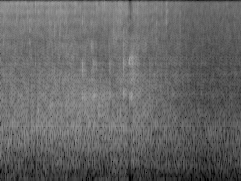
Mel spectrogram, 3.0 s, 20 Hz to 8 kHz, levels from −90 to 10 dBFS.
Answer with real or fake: fake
